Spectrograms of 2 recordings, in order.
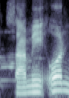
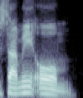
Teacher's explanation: kalau nun mati atau tanwin ketemu huruf iklab, iklab itu hurufnya cuma satu ba, bunyi N-nya berubah menjadi M. Samiun jadi samium.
